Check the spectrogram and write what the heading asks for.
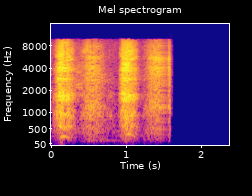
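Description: Four sharp, breathy puffs and gasps from a person, a few tenths of a second apart, with hardly any voice in them. About one and a half seconds in they cut off abruptly into dead silence.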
